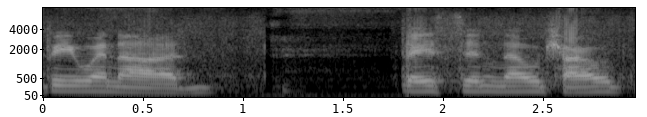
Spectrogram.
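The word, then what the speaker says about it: Childe: it was it's child they pronounce it child the big name a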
